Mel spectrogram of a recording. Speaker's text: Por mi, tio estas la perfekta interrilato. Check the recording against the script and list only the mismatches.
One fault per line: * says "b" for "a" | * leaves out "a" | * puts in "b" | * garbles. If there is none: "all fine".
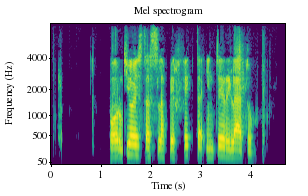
* leaves out "mi"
